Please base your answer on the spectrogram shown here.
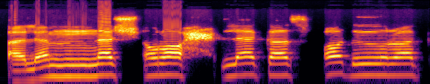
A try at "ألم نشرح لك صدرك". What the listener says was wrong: بولے نہیں، اور زبان اوپر اٹھائیں اور سیٹی نکلے نا. سیٹی کی آواز نہیں آئی. دانتوں کو بند رکھیں. دانتوں کے اندر اگر خلا ہوگا نا تو وہ سیٹی پیدا نہیں ہوگی.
